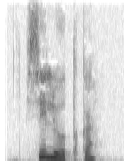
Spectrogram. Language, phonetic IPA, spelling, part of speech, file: Russian, [sʲɪˈlʲɵtkə], селёдка, noun, Ru-селёдка.ogg
- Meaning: herring (Clupea)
